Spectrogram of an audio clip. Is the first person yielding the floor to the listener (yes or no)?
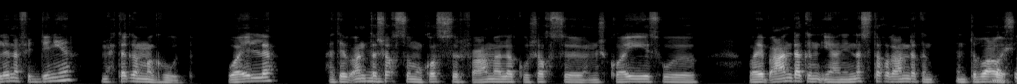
yes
